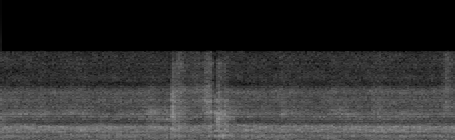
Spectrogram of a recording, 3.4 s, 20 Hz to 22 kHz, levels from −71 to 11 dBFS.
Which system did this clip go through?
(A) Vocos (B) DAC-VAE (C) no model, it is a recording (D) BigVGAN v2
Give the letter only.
B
